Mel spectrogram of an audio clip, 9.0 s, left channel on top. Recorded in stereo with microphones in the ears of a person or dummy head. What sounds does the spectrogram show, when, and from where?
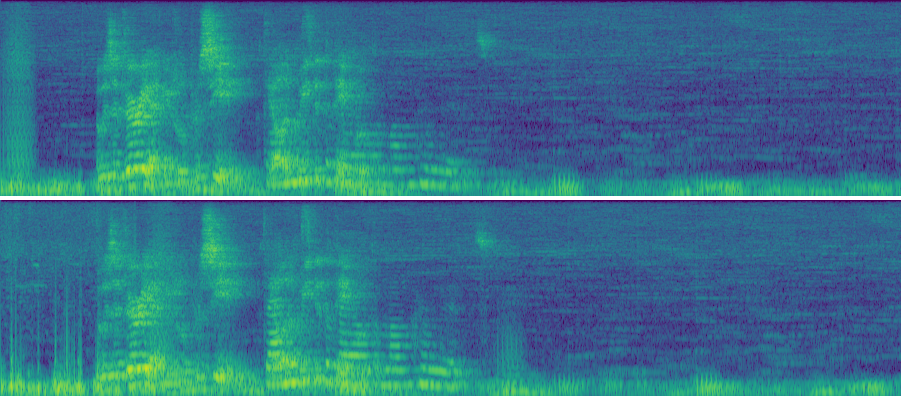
1.0 s a man speaking: 45° left (ahead or behind), 0.9 m
2.6 s a woman speaking: 50° right (ahead or behind), 0.5 m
